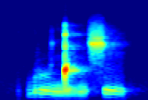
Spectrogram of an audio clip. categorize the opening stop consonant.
implosive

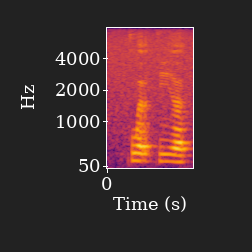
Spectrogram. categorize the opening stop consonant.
plain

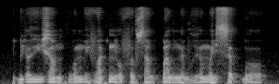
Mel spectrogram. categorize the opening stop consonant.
implosive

